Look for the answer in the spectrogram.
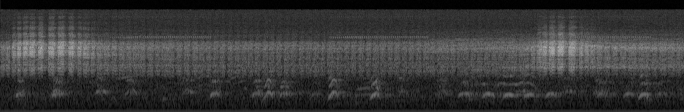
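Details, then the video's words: Cicada chorus from the forest at Jabbarkhet Estate as the sun goes down, about seven in the evening: a high buzzing drone with two louder pulsing bursts at start and end, plus frequent low, clipped croaking notes. "Cicada sound in forest"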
